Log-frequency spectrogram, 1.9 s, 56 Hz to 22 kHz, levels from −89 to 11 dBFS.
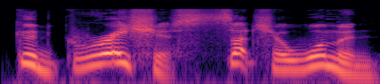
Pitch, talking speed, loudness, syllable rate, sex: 180 Hz, 160 wpm, -18 LUFS, 4.0 syllables/s, male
